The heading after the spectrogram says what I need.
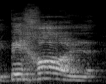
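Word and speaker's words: בכל: Un des signes qu'il faut dire Bechol, parce que, en principe, le O, le kamos, kamas, katan, le petit kamas qui se prononce O, qui est une voyelle courte, une voyelle brève, il est suivi d'un trait d'union qui le relie au mot qui suit. Donc, Bechol.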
